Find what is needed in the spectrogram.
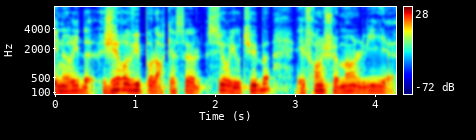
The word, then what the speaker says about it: Hardcastle: Alors, il paraît qu'il ne faut pas prononcer le T en anglais, donc on va dire Paul Hardcastle, qui a eu son heure de gloire dans les années 80.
